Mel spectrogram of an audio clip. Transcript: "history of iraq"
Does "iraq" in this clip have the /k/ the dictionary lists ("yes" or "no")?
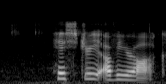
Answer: yes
